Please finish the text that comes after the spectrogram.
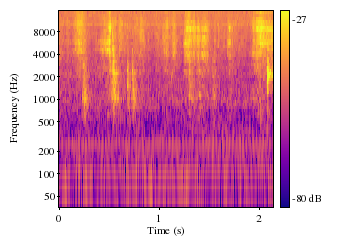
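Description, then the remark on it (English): Soft, papery rustles of pages being turned, a handful of brief swishes scattered over a couple of seconds, quiet over a faint steady hum, with no one speaking. “Besides turning pages.”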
